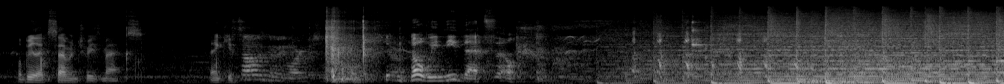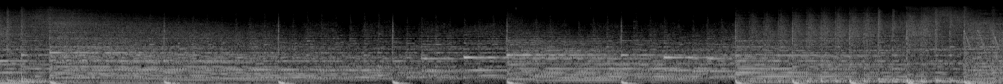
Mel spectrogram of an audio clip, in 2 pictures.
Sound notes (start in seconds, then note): 3.5 device thuds; 5.2 cameraman laughs; 5.3 upbeat instrumental music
